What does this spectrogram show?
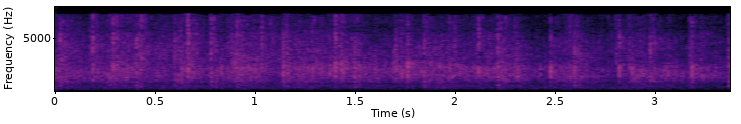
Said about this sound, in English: Would you give them a round of applause for just being here?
